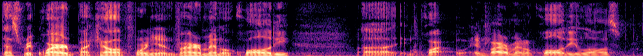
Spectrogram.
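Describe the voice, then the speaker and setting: A man's raspy, put-on character voice at medium pitch and a very fast pace. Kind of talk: formal, public meeting.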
